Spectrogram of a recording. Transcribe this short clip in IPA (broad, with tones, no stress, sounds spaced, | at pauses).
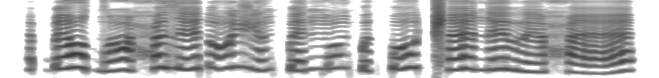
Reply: ɓ æ˧˥˧ dˤ æ̃˩˧˩ ħ ə˧˥˧ z ɛ˩˥ ɗ ɔ̃˩˥ ʒ ə̃˩˥ k͡p ɛ˩˥ ŋ͡m ɔ̃˧˥˧ k͡p ə˩˥ k͡p ɔ˧˥˧ ǁ æ˧˥˧ n ɛ˧˥˧ β ɛ̃˨˩˦ ħ æ˨˩˦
